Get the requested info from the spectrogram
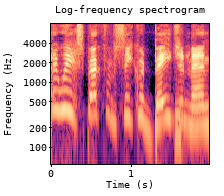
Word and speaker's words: Bagent: So the backup quarterback is Tyson, how do you say his name, Bagent? – Tyson Bagent. – Bagent.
